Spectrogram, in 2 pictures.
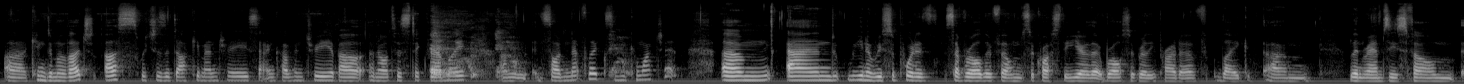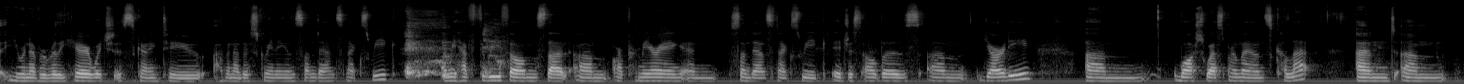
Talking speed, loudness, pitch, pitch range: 180 wpm, -28 LUFS, 165 Hz, 155-180 Hz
